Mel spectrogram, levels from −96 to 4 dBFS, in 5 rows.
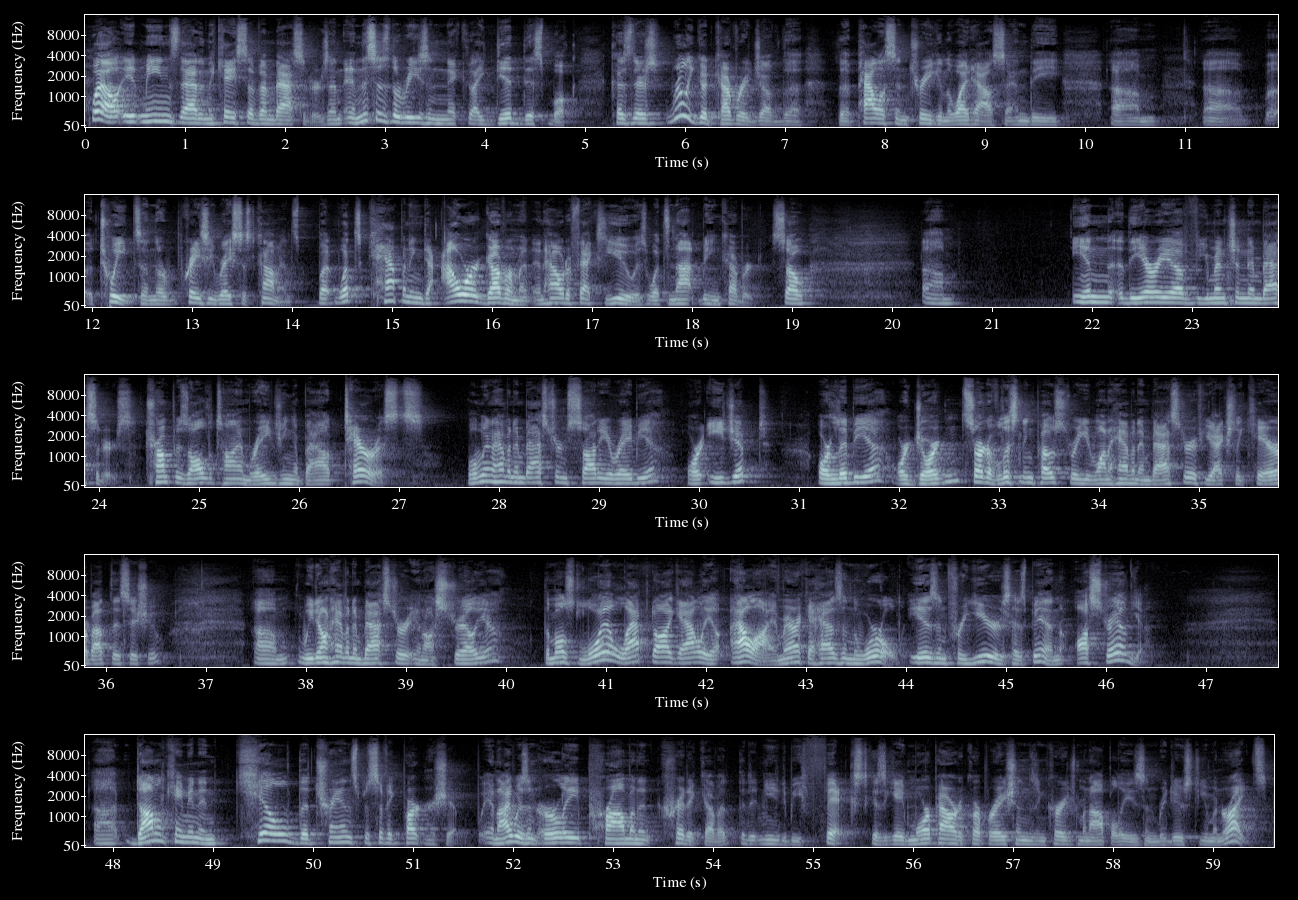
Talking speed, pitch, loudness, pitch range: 175 wpm, 145 Hz, -26 LUFS, 125-165 Hz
